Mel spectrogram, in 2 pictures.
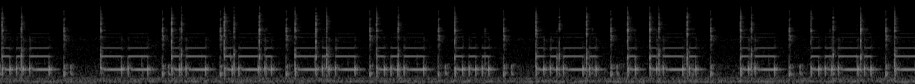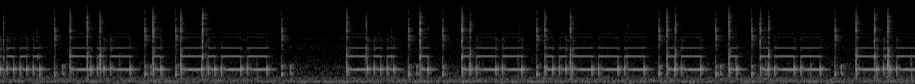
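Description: Morse code sent with a BaMaKey TP-III miniature iambic paddle: a mid-pitched sidetone beeps out dots and dashes in groups with short pauses between them. The paddle levers click as they are worked.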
